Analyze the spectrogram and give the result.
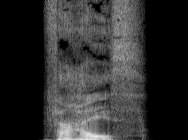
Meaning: singular imperative of verheißen
- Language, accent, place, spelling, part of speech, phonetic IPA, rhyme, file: German, Germany, Berlin, verheiß, verb, [fɛɐ̯ˈhaɪ̯s], -aɪ̯s, De-verheiß.ogg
